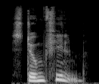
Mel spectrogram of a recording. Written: STUMFILM

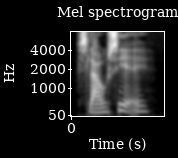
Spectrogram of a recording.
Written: slagserie

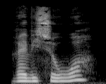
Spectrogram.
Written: revisor

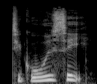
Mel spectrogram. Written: tilgodese

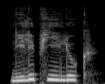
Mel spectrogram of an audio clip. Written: lillepigelook

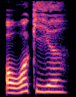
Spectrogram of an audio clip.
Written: overgearet

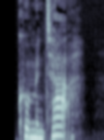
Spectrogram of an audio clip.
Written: kommentar

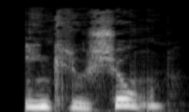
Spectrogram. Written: inklusion

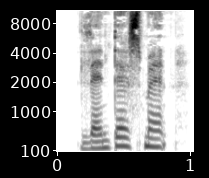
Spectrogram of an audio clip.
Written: landdagsmand

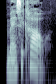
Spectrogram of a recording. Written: massekrav

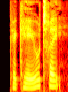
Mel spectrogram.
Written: kakaotræ

